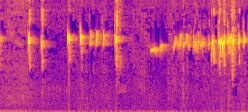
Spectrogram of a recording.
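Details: High, thin whistled squeaks from blue-crowned hanging parrots in a cage, first spaced singly, then run together in quick sequences, over a low steady hum and occasional clicks.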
